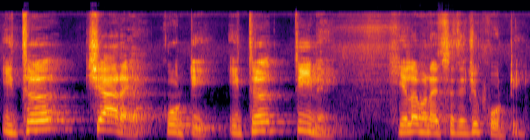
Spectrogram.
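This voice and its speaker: Male maths teacher, high-pitched voice, explaining to children, step-by-step lesson, frequent check questions. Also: lively intonation, moderate pace.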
